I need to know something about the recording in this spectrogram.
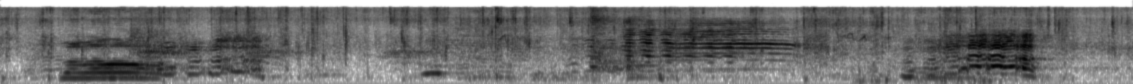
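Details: Barbari and Sojat does that have kidded once or twice, on a goat farm in Ajmer, Rajasthan, India: three loud, wavering, nasal bleats about two seconds apart, the last rising and strained, with faint background noise.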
